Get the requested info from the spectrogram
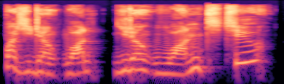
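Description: A woman's voice: low voice, sing-song, measured pace, heavily acted. A woman voicing a stout, jovial, scheming old male crook who rambles and wheedles. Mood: wheedling. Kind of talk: tabletop roleplay.

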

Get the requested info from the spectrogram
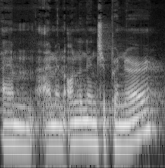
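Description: A man's voice: lowish voice, normal speed, darkish tone, faint music behind. Earnest man in his thirties. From Austria. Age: 30s. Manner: earnest, enthusiastic, with frequent fillers and restarts. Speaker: online entrepreneur. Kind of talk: personal story told to camera.

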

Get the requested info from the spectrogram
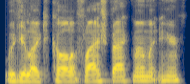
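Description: A man acting as game master of a tabletop role-playing game, narrating scenes in a deliberate, descriptive way. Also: medium pitch, fairly even intonation, no echo, studio quality.

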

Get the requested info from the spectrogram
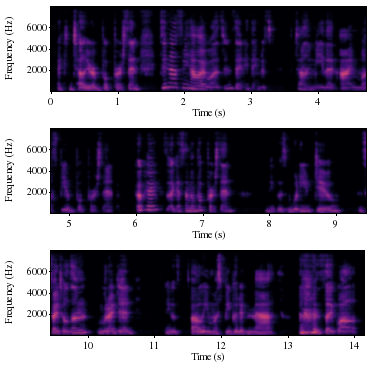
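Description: Young woman co-host, animated storyteller, quick delivery, slightly high voice. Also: husky, rough recording. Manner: animated, acts out quoted lines. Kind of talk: casual storytelling chat.

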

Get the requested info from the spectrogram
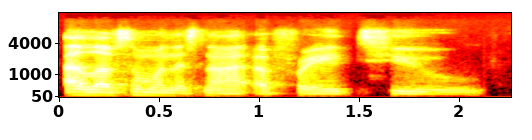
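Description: Congested guy guesting on a podcast, kinda low voice, excited and blunt. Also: normal speed. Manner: enthusiastic, outspoken. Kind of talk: casual podcast chat.

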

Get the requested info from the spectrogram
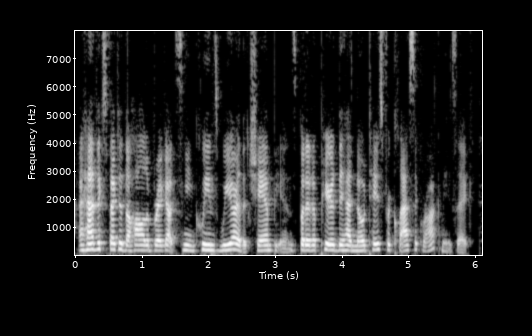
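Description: A woman reading a fan story aloud for laughs, with deadpan asides and frequent laughter. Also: lowish voice, fairly quick. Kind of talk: comedic dramatic reading with banter.

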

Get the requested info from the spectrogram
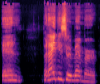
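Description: A man's voice: high-pitched, lively intonation, unhurried, breathy edge. A man from Tonga, telling stories from his own life as an interview guest in an earnest, conversational way that is full of "you know". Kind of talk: personal storytelling in conversation.

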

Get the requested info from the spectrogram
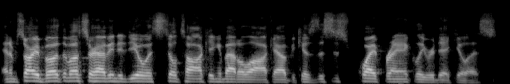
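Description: Bright, forceful male co-host, rambling and hesitant, very dry close sound. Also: medium pitch, fairly even intonation, quick pace, no room sound. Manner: rambling, hesitant, full of uh and repeats. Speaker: podcast co-host. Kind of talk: casual chat.

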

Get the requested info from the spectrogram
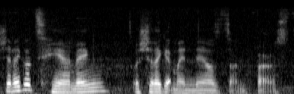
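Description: A man's voice: very animated, a little fast, gravelly, a little mellow. A man doing a whiny Long Island girl. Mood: exasperated. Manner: whiny, exasperated, shrill outbursts. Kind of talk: comedy sketch clip.

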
